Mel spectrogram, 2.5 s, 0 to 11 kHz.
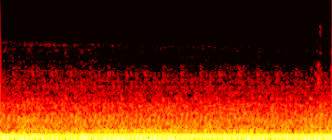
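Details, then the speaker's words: Renault/Dacia 1.5 dCi diesel (Megane) running cold, seemingly on three cylinders until warm after about five minutes: deep, shaky idle with uneven low throb and missing beats; misfire traced to a failed injector. "Yeah, so this injector is game over."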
